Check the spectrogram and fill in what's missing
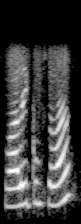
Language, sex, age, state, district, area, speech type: Kashmiri, female, 45-60, Jammu and Kashmir, Bandipora, urban, conversation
